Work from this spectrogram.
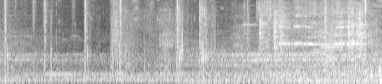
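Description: Doors opening in Amnesia: The Dark Descent, a creaking, clunking mechanism with scattered knocks and rhythmic thuds like footsteps, building to a denser, louder rumble toward the end, heard alone with no talk.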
